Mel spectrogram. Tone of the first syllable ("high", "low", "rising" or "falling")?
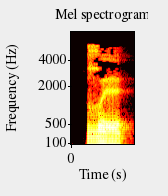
low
